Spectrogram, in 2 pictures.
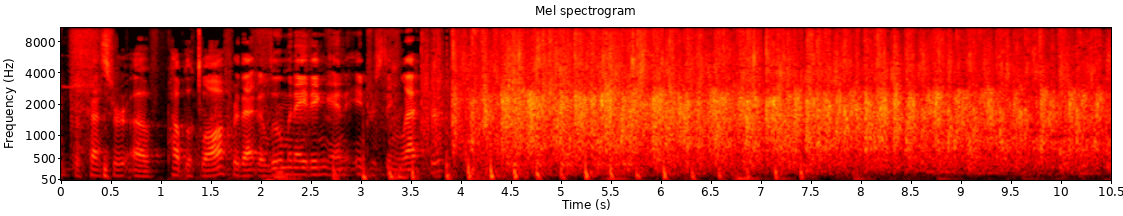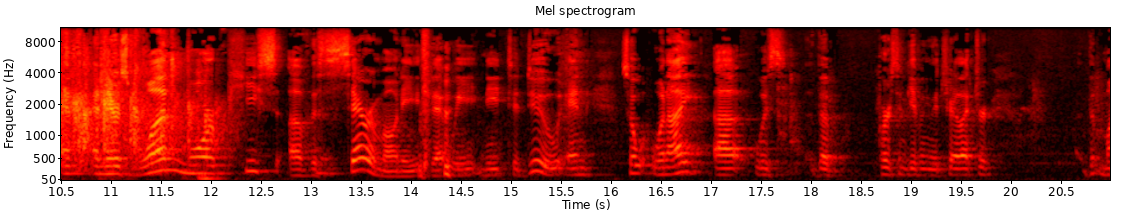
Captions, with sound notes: Professor of Public Law for that illuminating and interesting lecture. [APPLAUSE] And there's one more piece of the ceremony that we need to do. And so when I was the person giving the chair lecture,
